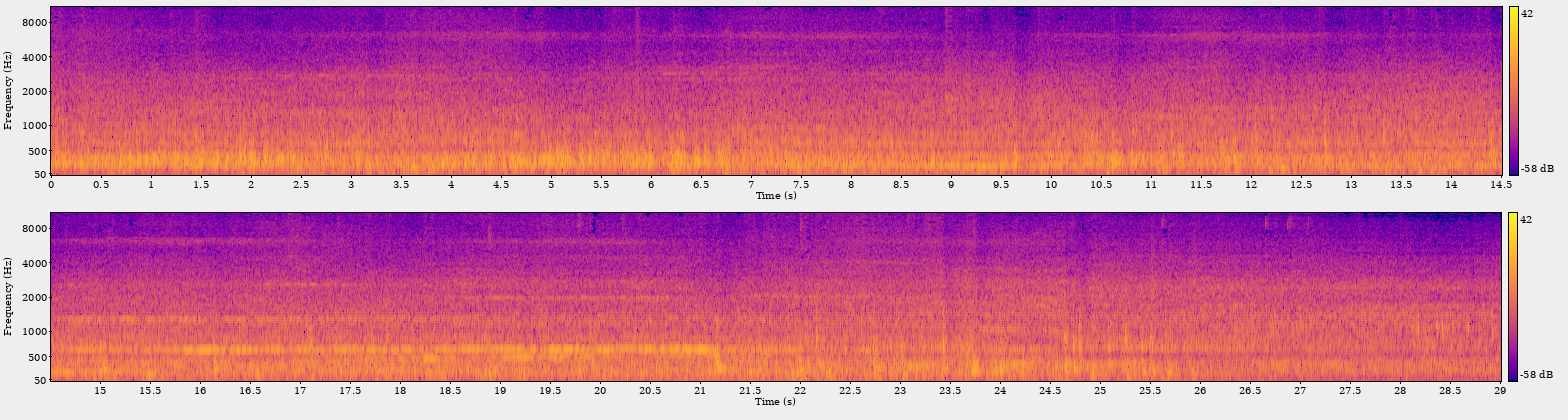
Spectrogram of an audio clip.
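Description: Deutsche Bahn ICE train rolling slowly past the platform: a steady rumble with wheel clicks over the track. A thin whine or squeal comes in about halfway through and lasts a few seconds.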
